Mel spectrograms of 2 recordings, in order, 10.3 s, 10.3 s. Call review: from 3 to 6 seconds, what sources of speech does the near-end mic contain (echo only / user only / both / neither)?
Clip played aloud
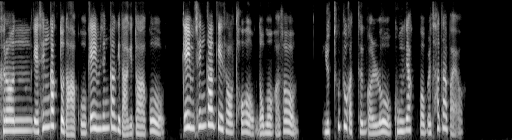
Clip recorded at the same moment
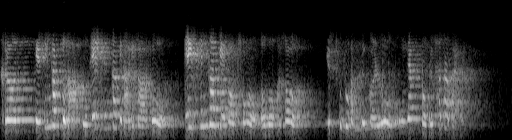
echo only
